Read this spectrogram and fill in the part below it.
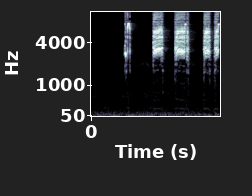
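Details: Grey francolin (teetar) call for luring on a hunt: a brief click, then three loud, harsh, grating bursts about a third of a second each, the last two closely paired, over quiet low hum.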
